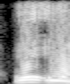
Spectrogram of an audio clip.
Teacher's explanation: उ ऊ दोनों होठों के गोल होने से और वहीं से उच्चारित होते हैं। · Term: ओष्ठ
